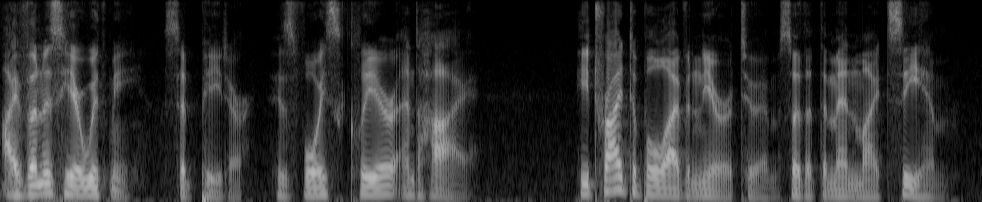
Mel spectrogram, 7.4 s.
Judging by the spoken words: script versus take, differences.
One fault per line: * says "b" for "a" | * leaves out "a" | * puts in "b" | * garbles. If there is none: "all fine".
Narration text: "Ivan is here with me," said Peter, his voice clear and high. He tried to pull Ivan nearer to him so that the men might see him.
all fine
